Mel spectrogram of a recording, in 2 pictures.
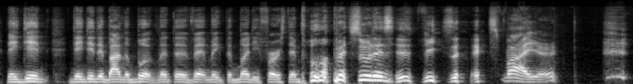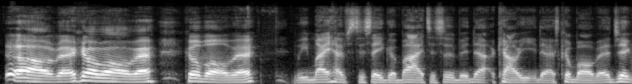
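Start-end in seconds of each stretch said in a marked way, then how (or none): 3.0-5.6 laughing through it. Real, not acted. Laughs mid-joke. 6.4-8.9 exasperated groan. Real, not acted. Exasperated at deportation.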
